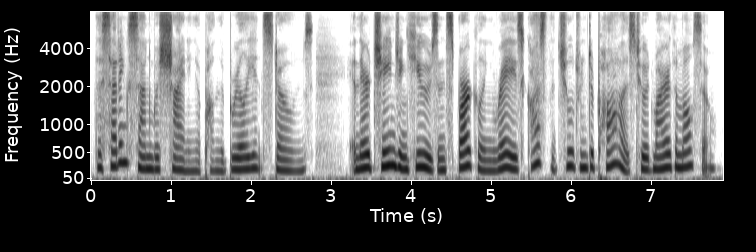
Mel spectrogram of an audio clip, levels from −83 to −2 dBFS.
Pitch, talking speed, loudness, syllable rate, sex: 220 Hz, 190 wpm, -16 LUFS, 5.2 syllables/s, female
